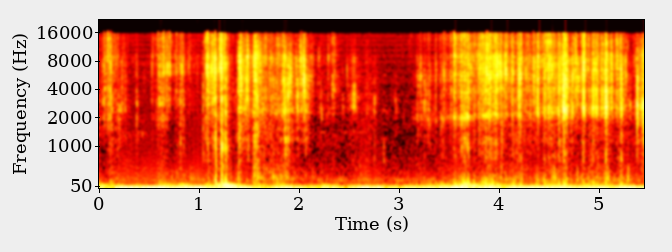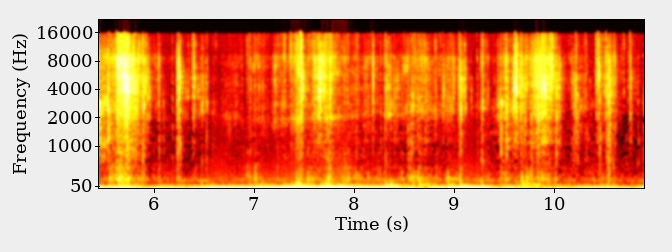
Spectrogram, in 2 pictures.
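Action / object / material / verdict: scrape / bar of soap / soap / none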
